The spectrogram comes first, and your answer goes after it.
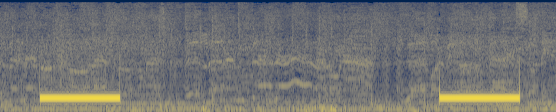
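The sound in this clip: Telephone tones from a call that is not connecting: two steady one-second beeps, spaced about four seconds apart, sounding loud over a low background of murmuring and faint voices.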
